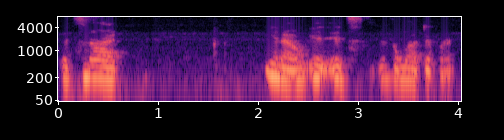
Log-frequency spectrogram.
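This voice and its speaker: Her voice is lowish and darkish, paced in a measured way, and the low-quality recording has a little hiss or hum. She's a middle-aged heavy metal musician telling stories bluntly and poking fun at herself during a relaxed interview.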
